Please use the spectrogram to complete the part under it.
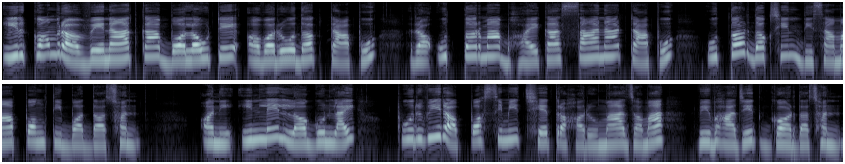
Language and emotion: Nepali, neutral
